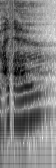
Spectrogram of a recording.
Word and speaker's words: Farrer: Havar? What? You're the first object that ever pronounced it right.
